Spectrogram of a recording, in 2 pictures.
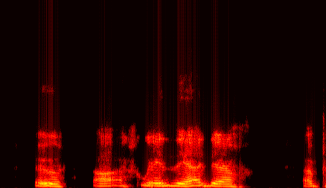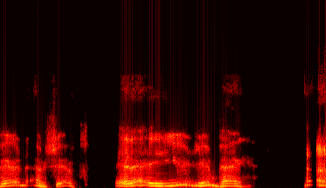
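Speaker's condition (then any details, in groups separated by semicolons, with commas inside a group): ALS; affects hands and voice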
